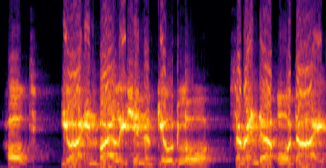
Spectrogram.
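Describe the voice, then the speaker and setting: A man puts on a robotic character voice, fairly high-pitched and raised to project, moving at a fairly slow pace with a clear echo around it. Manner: screeching, menacing.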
